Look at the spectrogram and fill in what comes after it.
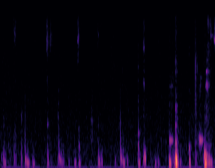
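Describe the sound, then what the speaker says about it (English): Fast typing on a keyboard produces soft, irregular clicks and taps, quiet at first and then denser and louder near the end, with no talk. "we are like fervently typing to answer your question"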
